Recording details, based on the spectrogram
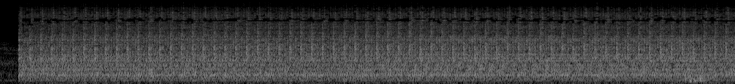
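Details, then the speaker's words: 2004 VW Polo 6N2 1.4 16-valve petrol automatic at idle, after replacing hydraulic lifters: persistent light ticking knock about three per second remains unchanged; owner now suspects big end bearings, unconfirmed. "It's got a noise which I will be changing the hydraulic lifters in it to see if that improves, but this is basically after the video. This is after the work, so I've changed the lifters already. I've noticed that the noise still there really."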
